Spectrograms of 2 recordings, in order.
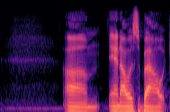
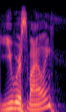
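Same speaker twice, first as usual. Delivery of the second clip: laughing in disbelief with raised pitch. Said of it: "And he's like".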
